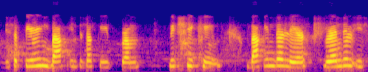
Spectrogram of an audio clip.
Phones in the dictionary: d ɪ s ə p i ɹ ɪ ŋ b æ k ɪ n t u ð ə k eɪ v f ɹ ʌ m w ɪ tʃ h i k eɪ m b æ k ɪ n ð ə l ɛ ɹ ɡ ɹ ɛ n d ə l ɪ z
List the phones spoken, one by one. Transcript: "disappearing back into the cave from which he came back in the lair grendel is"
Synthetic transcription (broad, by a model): d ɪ s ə p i ɹ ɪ ŋ b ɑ k ɪ n t u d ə k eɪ p f ɹ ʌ m w ɪ tʃ h i k eɪ m b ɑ k ɪ n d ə l ɛ ɹ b ɹ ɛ n d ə l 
